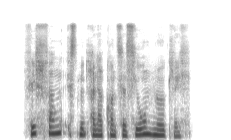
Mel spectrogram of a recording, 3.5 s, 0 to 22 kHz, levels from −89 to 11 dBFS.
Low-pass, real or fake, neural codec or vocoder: 10.8 kHz; fake; codec, 44.1 kHz, 3.4 kbps, Pupu-Codec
